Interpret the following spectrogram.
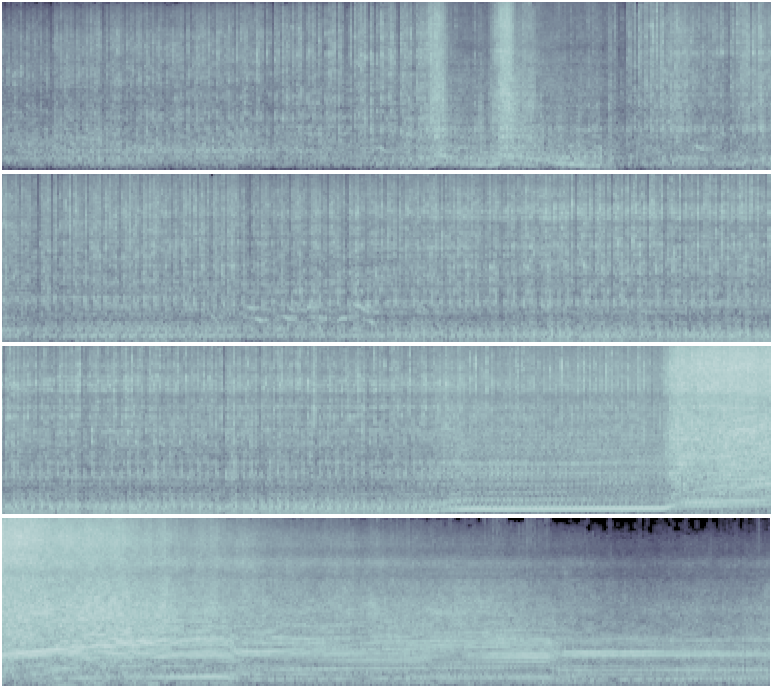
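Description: Drag-racing car engines idling on the start line, with a vehicle passing on a falling note about five seconds in. Near the end the revs are held steady and higher for about two seconds, then the cars launch at full throttle: a loud burst with the engine note climbing, dropping back at each gear change about three and six seconds later.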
